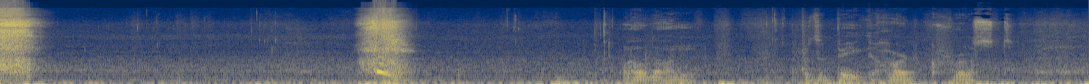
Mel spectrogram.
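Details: Person sneezing, self-recorded, with a nosebleed afterwards: two sharp, explosive sneezes, then a muffled voice and sniffing in a small room.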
